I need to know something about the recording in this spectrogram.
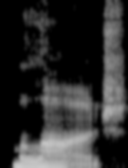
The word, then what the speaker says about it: melange: the duke said there is more chome than melange isn't that how you say it yes got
